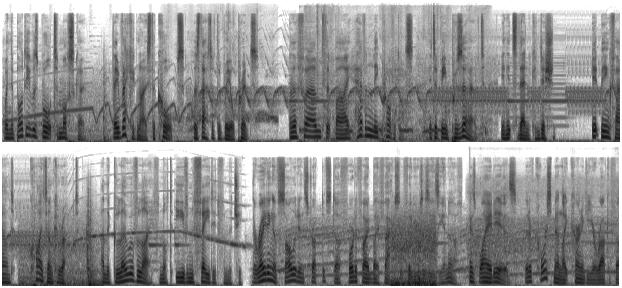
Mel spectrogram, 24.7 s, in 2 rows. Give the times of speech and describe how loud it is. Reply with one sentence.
You can hear the speech from 0.0 to 24.6 s, at a steady volume.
